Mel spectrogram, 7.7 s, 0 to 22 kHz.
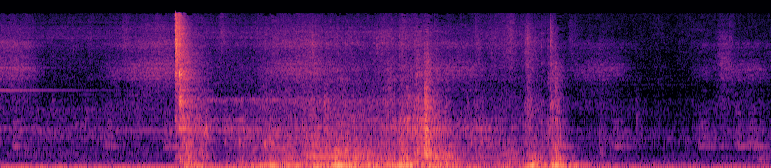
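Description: Running sound of a Keihan 7200 series electric train: a low rumble of wheels on rail that swells louder in the middle. Several sharp knocks come from the wheels passing over the track, the first about two seconds in.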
